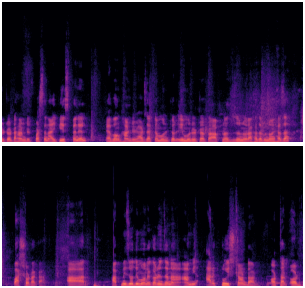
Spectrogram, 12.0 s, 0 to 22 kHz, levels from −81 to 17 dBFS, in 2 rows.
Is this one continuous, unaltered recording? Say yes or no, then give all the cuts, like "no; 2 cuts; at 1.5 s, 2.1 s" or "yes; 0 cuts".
yes; 0 cuts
